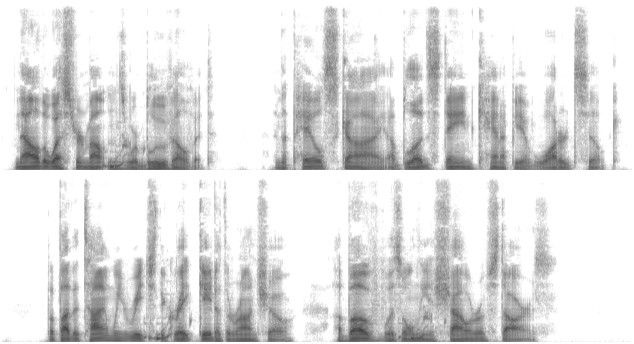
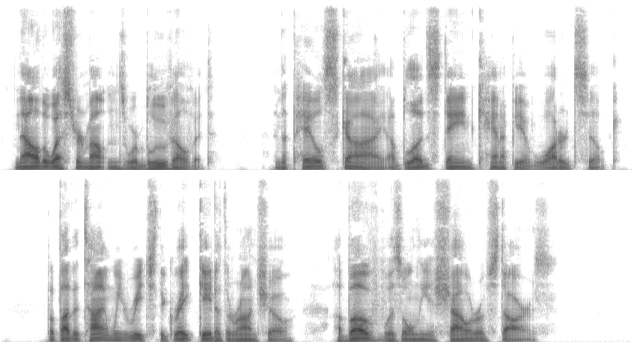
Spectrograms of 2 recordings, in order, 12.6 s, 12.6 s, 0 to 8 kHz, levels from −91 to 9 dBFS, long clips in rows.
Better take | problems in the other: second | background sound (Gurgling / Liquid); 10 dB below the speech

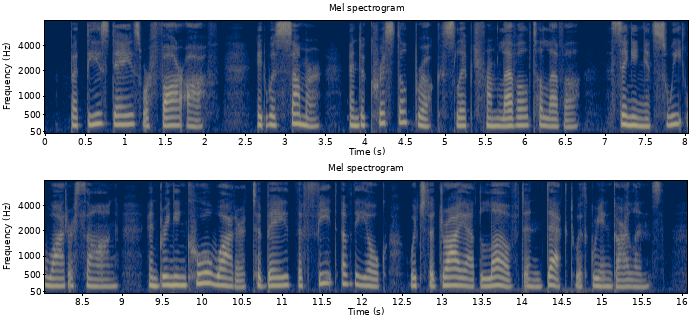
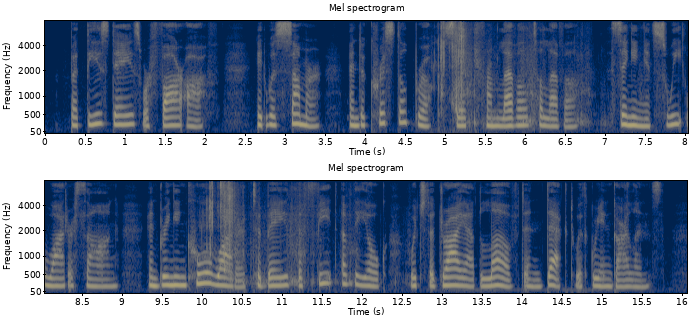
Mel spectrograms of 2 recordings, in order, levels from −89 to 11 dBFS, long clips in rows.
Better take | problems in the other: first | background sound (Chewing, mastication); 13 dB below the speech

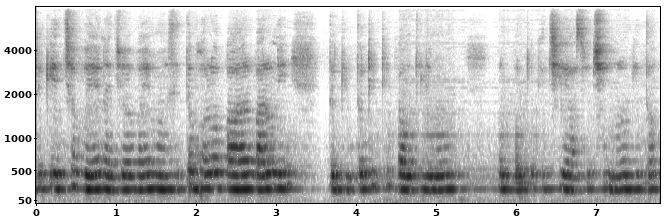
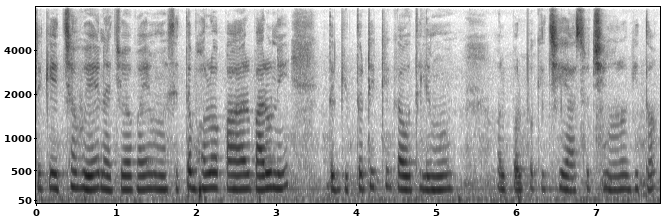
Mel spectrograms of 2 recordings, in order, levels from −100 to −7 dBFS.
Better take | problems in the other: second | noise reduction (neural separator model SepFormer DNS4)

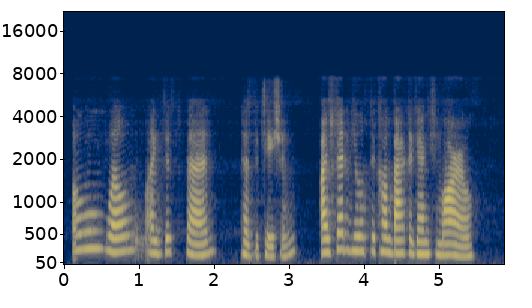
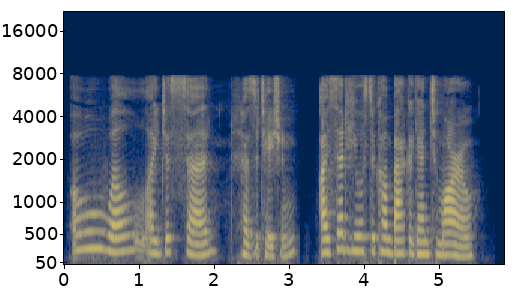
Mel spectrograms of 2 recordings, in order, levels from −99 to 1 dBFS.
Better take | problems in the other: second | noise reduction (neural mask model DeepFilterNet 3)

